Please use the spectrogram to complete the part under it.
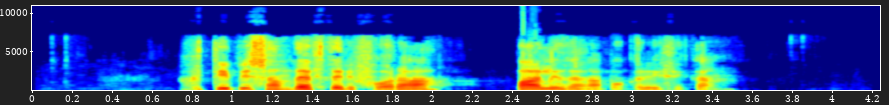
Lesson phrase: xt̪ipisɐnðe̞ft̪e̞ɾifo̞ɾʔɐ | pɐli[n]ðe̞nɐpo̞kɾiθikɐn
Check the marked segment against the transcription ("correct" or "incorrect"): incorrect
